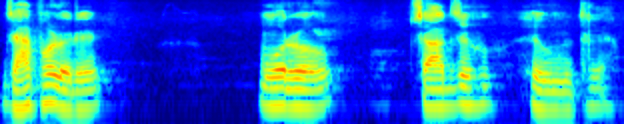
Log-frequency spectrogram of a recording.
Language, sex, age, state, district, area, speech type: Odia, male, 18-30, Odisha, Balasore, rural, spontaneous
